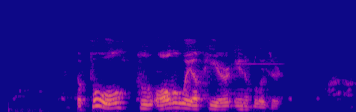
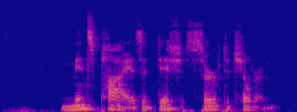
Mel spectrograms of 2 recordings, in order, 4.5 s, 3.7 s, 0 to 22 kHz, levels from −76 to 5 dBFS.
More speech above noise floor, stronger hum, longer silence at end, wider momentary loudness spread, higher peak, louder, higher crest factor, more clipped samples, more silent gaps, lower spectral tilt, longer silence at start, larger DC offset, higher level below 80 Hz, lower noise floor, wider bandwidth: first, 42 dB vs 25 dB; neither; about the same, 0.25 s vs 0.3 s; first, 14 LU vs 11 LU; first, -12 dBFS vs -16 dBFS; about the same, -31 LUFS vs -32 LUFS; about the same, 20 dB vs 18 dB; neither; first, 3.70-3.75 s vs none; first, -8.5 dB/octave vs -4.5 dB/octave; first, 0.95 s vs 0.25 s; neither; second, -76 dBFS vs -52 dBFS; first, -72 dBFS vs -58 dBFS; second, 5.8 kHz vs 15 kHz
